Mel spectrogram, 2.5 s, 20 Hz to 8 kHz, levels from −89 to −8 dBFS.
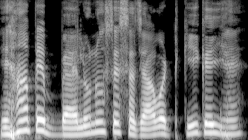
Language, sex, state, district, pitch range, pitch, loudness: Hindi, male, Jharkhand, Ranchi, 150-195 Hz, 160 Hz, -14 LUFS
